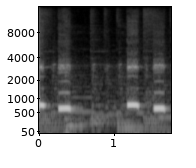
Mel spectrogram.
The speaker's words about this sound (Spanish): La respuesta es el cuco.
